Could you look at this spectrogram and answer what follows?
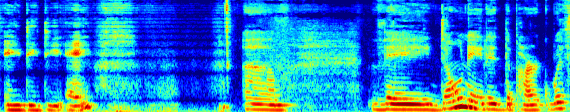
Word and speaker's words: Ada: I'm not quite sure how to pronounce that. It's Adda.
